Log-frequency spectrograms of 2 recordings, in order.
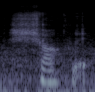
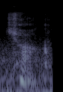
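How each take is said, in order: First: The word begins with a sh sound. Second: The word begins with a ch sound. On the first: The speaker calls it wrong. "the pronunciation by the speakers sound as chocolate" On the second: The speaker calls it right. "the correct pronunciation should be chocolate"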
